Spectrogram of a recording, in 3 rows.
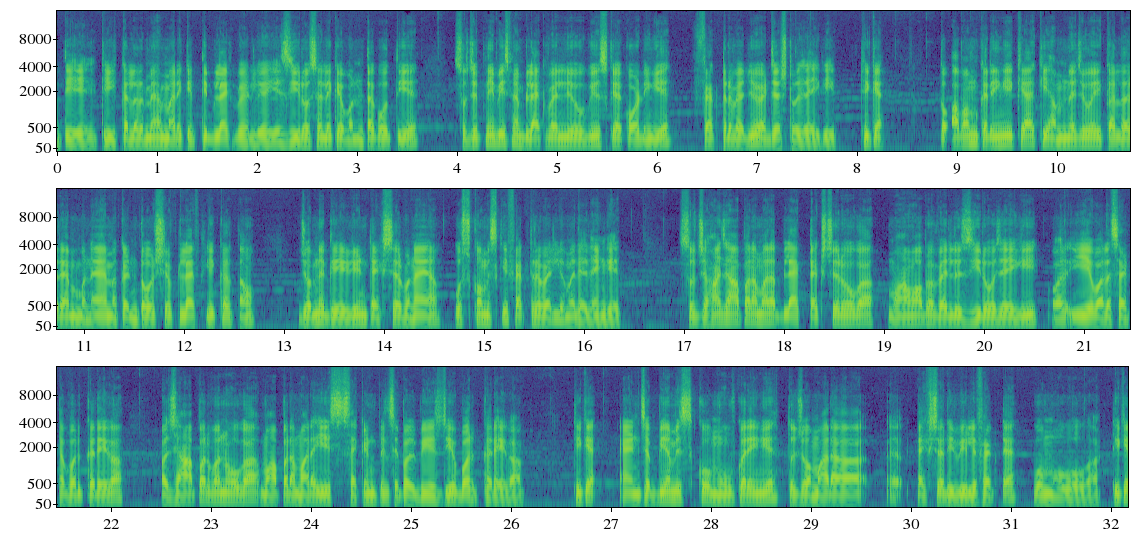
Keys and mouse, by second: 4.0 click, 5.2-7.0 drag, 8.0 alt+shift+middle click, 11.6 ctrl+shift+click, 16.5 alt+shift+middle click, 20.3 alt+shift+middle click, 21.7 alt+shift+middle click, 26.1 alt+shift+middle click, 27.0 alt+shift+middle click, 27.7-29.8 drag, 31.4 alt+shift+click.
